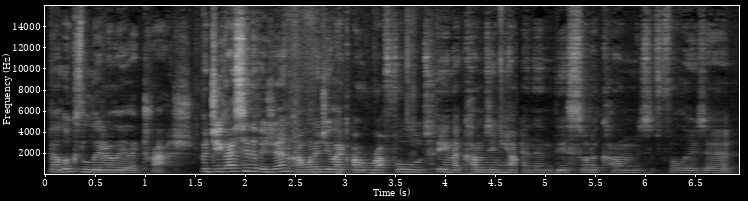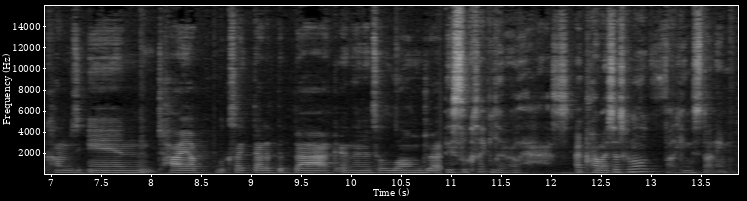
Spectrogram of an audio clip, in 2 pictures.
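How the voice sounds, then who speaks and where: A young woman chatting through a sewing project, excitable and full of "like" fillers, swearing now and then. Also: medium pitch, fairly quick, noisy background. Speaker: sewing vlogger. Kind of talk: casual sewing vlog chat.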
